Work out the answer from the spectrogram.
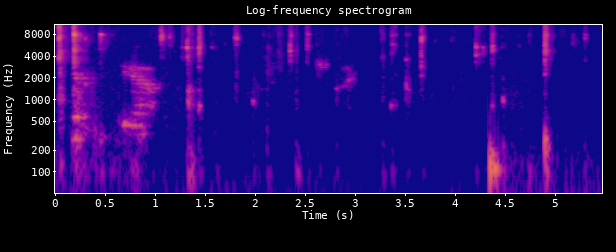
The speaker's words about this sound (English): and Sara and I have a shared document here online so we can both see it as I write it.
